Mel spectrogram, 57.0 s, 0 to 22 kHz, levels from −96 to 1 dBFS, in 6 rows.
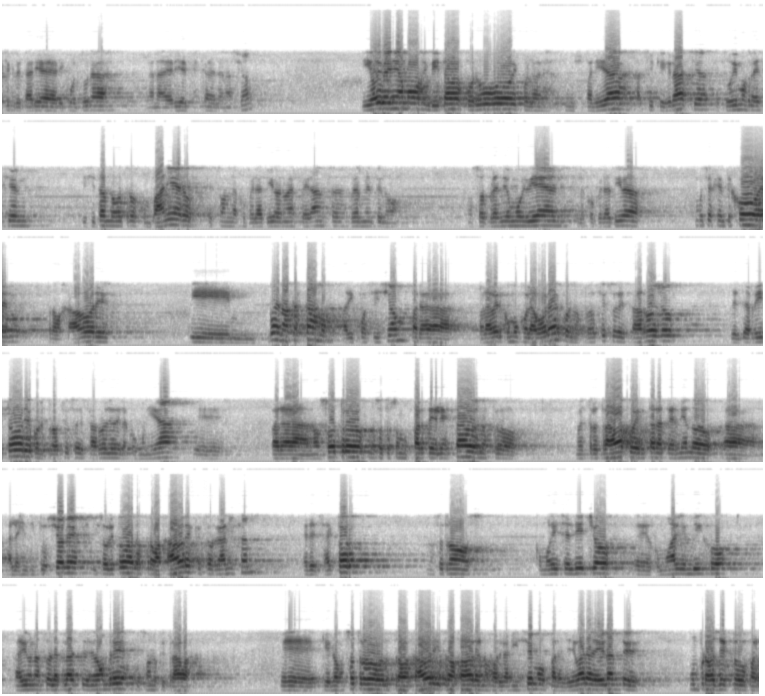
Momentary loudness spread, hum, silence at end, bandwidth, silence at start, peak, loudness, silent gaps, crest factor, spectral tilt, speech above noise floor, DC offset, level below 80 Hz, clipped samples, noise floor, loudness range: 18 LU; 50 Hz at -70 dBFS; 0 s; 13.5 kHz; 0 s; -12 dBFS; -22 LUFS; none; 12 dB; -4.5 dB/octave; 32 dB; under 0.1%; -58 dBFS; under 0.1%; -55 dBFS; 7 LU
